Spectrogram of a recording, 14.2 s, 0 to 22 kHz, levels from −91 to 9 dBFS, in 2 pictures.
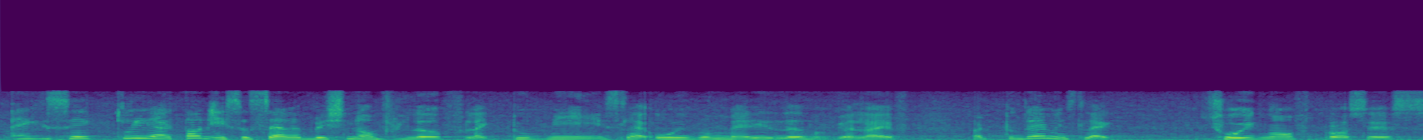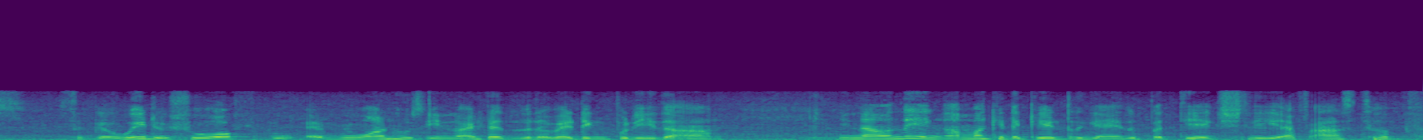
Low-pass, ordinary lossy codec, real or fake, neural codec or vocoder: none; none; fake; codec, 16 kHz, 16 kbps, FreqCodec, smaller model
